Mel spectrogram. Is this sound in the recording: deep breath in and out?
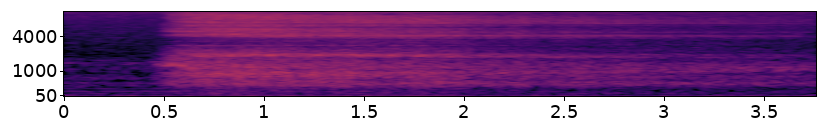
yes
